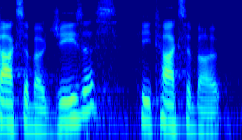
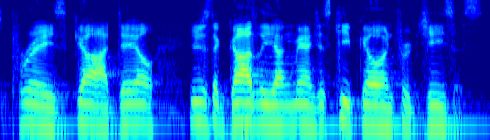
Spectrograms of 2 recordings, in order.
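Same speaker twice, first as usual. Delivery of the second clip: slow, pious imitation of an old pastor; Pastor Jerry's voice; 6 dB louder than usual. Father-in-law praising young Dale, slow pious imitation. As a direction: put on the mentor's blessing voice. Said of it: "with a voice like this".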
